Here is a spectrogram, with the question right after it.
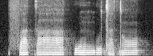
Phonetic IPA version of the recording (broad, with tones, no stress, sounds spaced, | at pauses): f a˧ k aː˧ | w ũ˧ ŋ u˨˦ d a˨ d ɔ̃˦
